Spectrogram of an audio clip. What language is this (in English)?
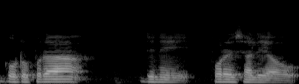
Bodo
